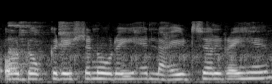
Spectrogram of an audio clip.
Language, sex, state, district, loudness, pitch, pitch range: Hindi, female, Uttar Pradesh, Jalaun, -15 LUFS, 255 Hz, 245-265 Hz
